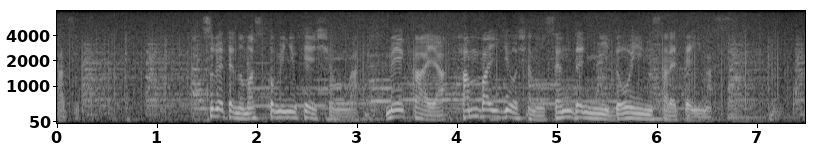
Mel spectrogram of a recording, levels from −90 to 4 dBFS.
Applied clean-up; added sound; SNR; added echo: none; none; none; none.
